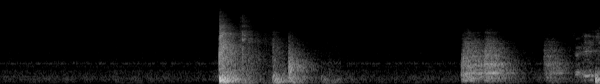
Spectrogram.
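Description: A wedge striking golf balls off a hitting mat: one sharp, loud impact about two seconds in, followed half a second later by a second, softer smack.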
